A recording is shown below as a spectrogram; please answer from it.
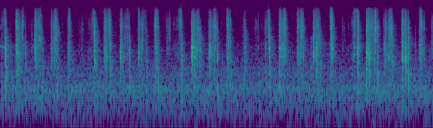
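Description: Tarot cards shuffled in a quick run of crisp riffling bursts, close and fairly quiet, repeating steadily with no voices.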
